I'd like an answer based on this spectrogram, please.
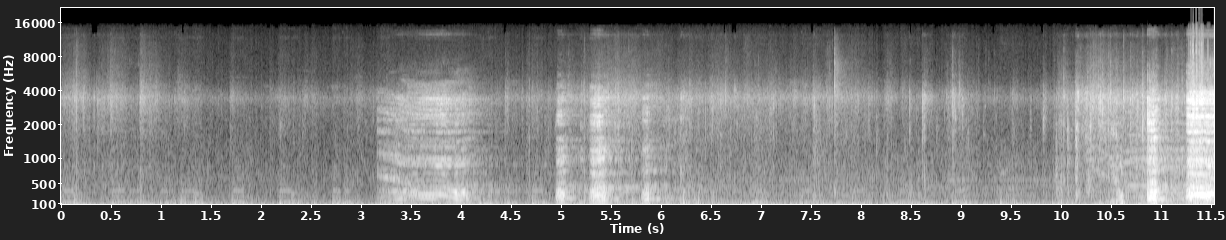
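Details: Red deer during the rut, caught by an Outlife HT-001 trail camera: one drawn-out, moaning harmonic call lasting about a second, followed by rustling and a sharp loud clatter near the end over steady camera hiss.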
